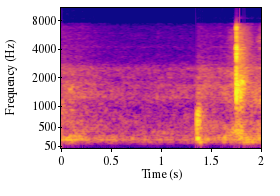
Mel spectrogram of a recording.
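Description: Near silence, then two short, sharp clicks close together near the end.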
